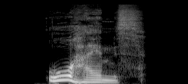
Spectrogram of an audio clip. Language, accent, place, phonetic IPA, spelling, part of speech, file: German, Germany, Berlin, [ˈoːhaɪ̯ms], Oheims, noun, De-Oheims.ogg
- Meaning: genitive singular of Oheim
